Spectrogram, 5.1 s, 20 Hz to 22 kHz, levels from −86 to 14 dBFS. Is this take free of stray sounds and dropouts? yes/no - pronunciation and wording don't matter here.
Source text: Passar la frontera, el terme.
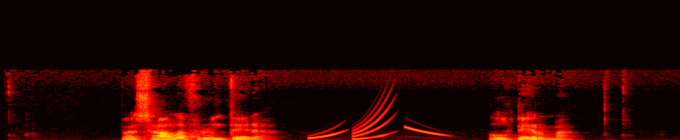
no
